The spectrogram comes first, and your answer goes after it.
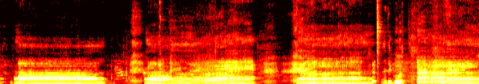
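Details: Rottweiler being cuddled indoors and 'talking': loud, sustained grumbling moans and growly vocal runs, repeated three times, mixed with a woman's affectionate Norwegian murmuring.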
